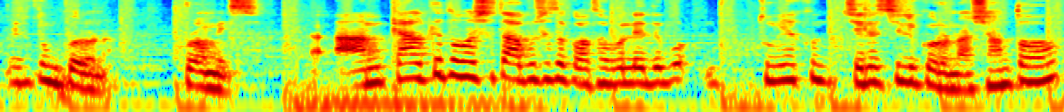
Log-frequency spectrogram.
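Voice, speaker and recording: A man's voice: sits high, very fast, soft background music, lightly acted. An actor playing an evasive young husband in a TV family drama, placating and pleading with his wife. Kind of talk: Bangla TV drama acting.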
